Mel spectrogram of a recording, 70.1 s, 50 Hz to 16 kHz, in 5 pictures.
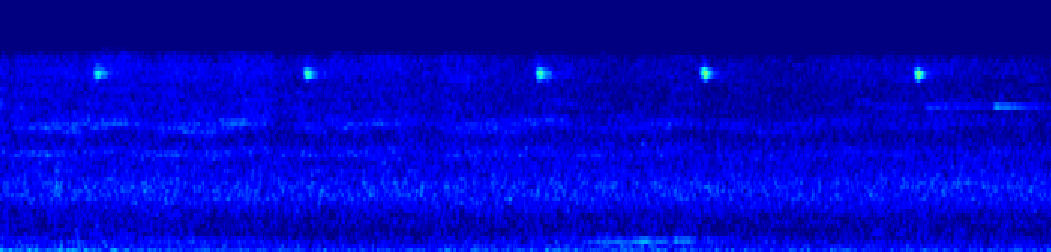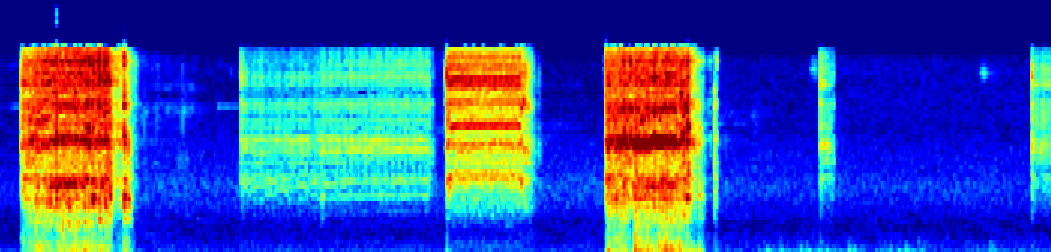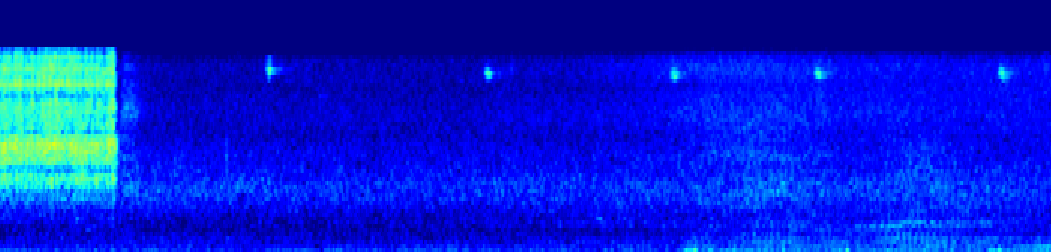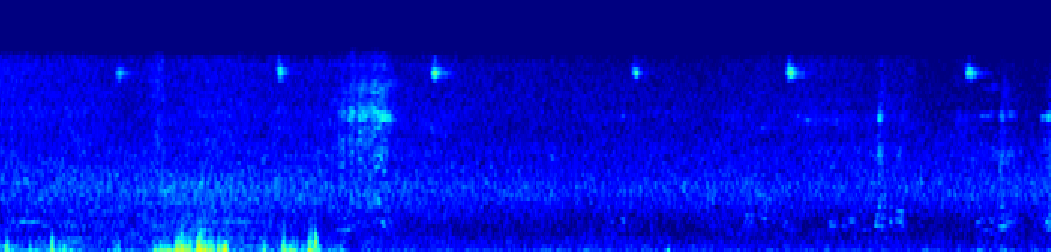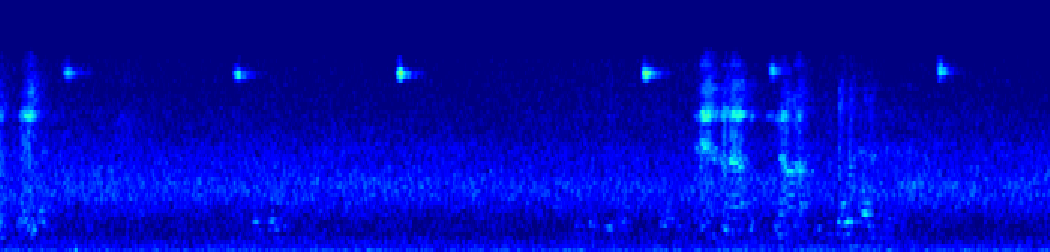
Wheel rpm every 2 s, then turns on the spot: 0, 0, 0, 0, 0, 0, 0, 180, 10, 30, 80, 140, 0, 0, 30, 0, 0, 0, 0, 0, 0, 0, 0, 0, 0, 0, 0, 0, 0, 0, 0, 0, 0, 0, 0.
none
